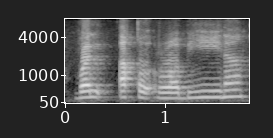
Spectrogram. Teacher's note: والاقربین قوف کے اوپر قلقلہ ہوگا, قوف کو پر بھی پڑھنا ہے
